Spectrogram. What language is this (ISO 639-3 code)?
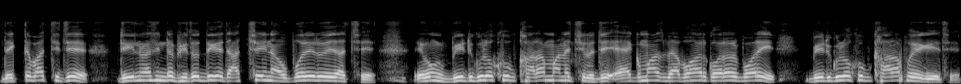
ben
